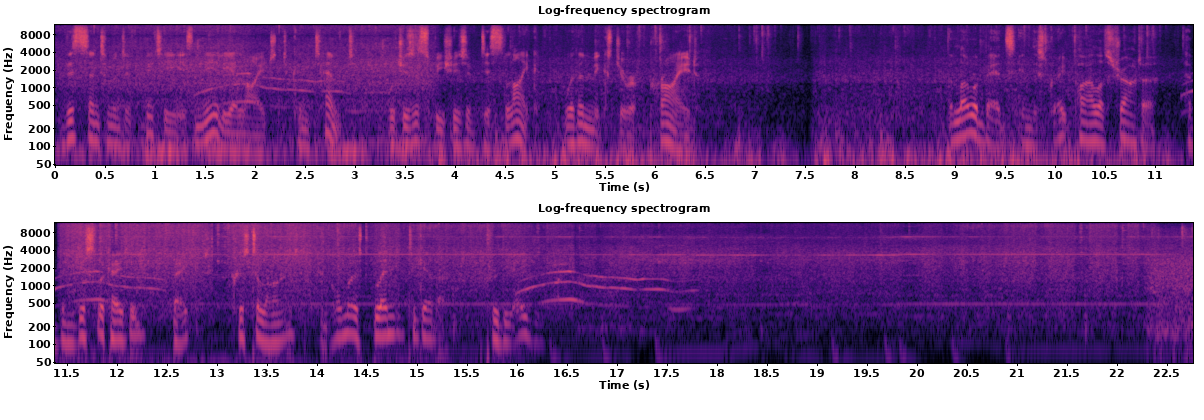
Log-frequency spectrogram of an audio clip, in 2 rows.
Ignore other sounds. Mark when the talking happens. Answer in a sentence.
You can hear the talking from 0.0 to 6.5 s and from 8.9 to 16.2 s.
